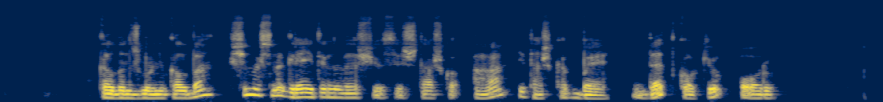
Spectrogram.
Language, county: Lithuanian, Vilnius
